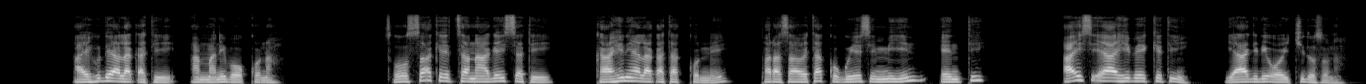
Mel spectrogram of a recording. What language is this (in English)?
Gofa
